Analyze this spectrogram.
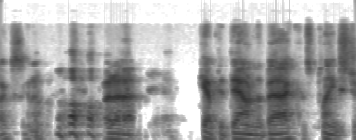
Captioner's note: laughing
